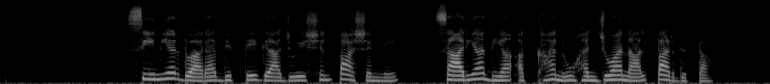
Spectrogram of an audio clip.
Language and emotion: Punjabi, sad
